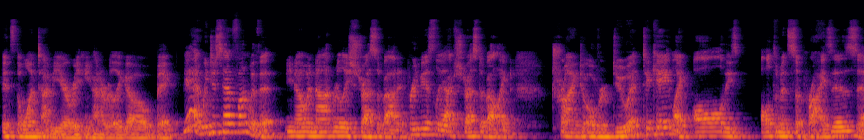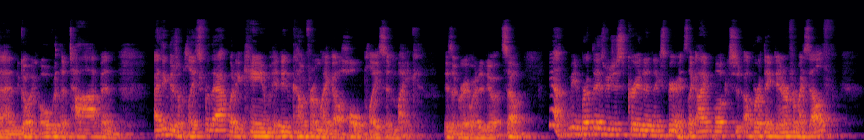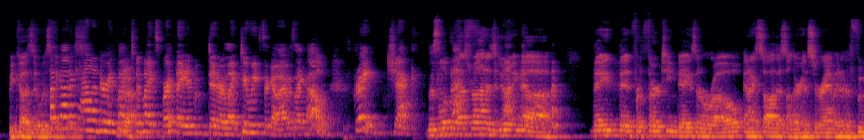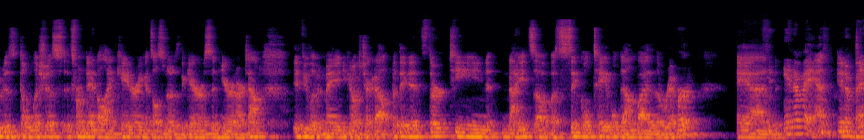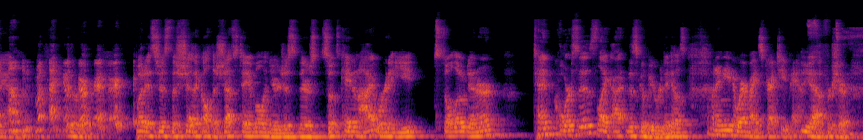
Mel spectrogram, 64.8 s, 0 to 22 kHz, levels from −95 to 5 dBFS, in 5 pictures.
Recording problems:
off-mic speech; far
room echo; very slight; dies away in 0.4 s

